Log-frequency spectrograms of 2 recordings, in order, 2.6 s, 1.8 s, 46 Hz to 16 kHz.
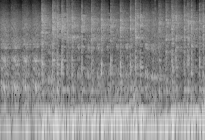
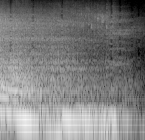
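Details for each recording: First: Demolition derby build car, first start attempt on a tired engine after teardown and install: it cranks, fires and settles into a steady, even idle with no knocks or misses; runs well, though oil pressure is only 50 psi. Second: Tired demolition derby V6 at first start after build, fuel pump on, oil pressure 50 psi: rough, loud running for about 1.5 seconds then abrupt stall because the engine computer came unplugged and lost power.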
